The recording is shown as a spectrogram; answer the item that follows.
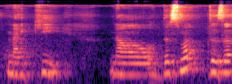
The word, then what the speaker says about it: Nike: So this word, it is supposed to be pronounced as Nike, not Nike. It is Nike.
